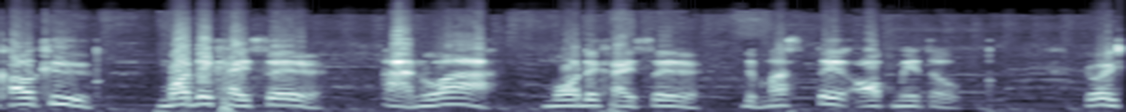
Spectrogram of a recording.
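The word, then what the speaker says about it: Mordekaiser: คือ Miser อ่าน ว่า Moriser the master of Metal โดย ชื่อ ของ เขา แบ่ง ออก เป็น 4 พยางค์ คือ Miser เรา จะ อ่าน ผิด เป็น moder ไม่ ได้ นะ ครับ เพราะ ว่า เป็น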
